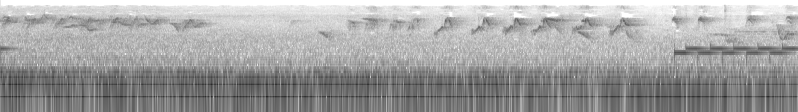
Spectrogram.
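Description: Chestnut-flanked white-eye giving thin, high twittering chirps in quick irregular bursts, over a low steady hum and a brief tonal electronic-sounding tone near the end.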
